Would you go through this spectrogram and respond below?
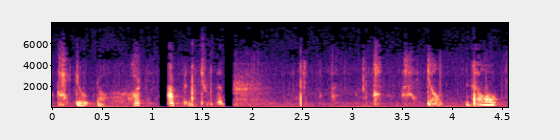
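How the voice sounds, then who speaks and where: A woman's voice: mid-range voice, slow, fairly bright tone. An actress playing a frightened, pleading wealthy woman in an old-time radio melodrama. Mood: terrified, pleading. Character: terrified, pleading wealthy woman threatened by thief. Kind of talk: 1940s radio melodrama acting. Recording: muffled, hissy old radio recording.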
